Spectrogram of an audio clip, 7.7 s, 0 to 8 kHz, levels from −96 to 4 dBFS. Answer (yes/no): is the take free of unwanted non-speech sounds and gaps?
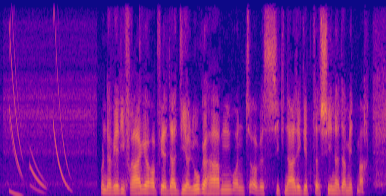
no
